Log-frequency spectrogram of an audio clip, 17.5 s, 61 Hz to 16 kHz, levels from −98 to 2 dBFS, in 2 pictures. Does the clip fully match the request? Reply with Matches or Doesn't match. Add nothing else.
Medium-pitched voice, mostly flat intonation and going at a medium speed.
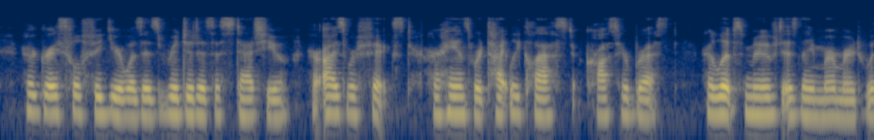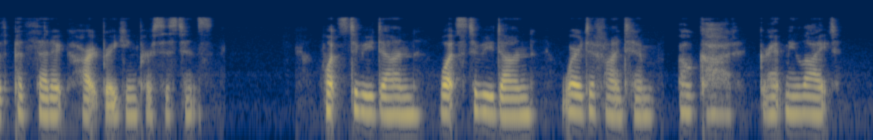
Matches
